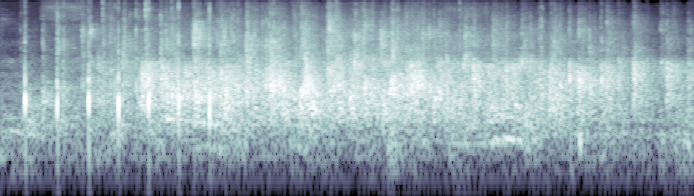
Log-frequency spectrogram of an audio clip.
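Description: audience applauding

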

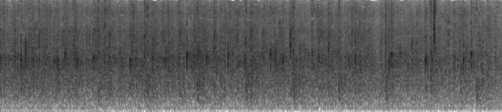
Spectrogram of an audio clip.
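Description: audience clapping hands

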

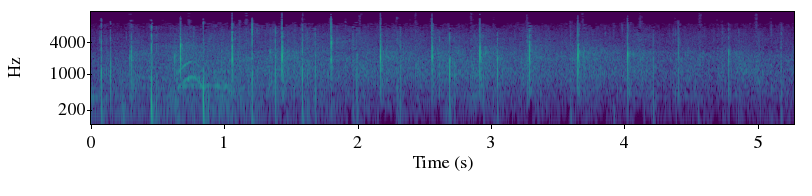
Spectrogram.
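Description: audience clapping

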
